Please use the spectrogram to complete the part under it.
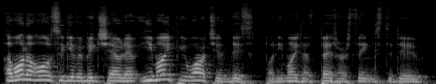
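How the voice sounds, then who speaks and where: A man in his forties, croaky after an illness, chatting bluntly and casually to camera as a show host in a small room with a studio mic. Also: on the high side, steady tone, fast, a little mellow. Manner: chatty, blunt, swears freely. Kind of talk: casual direct-to-camera chat. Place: small bright room indoors. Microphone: studio mic on stand in front.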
